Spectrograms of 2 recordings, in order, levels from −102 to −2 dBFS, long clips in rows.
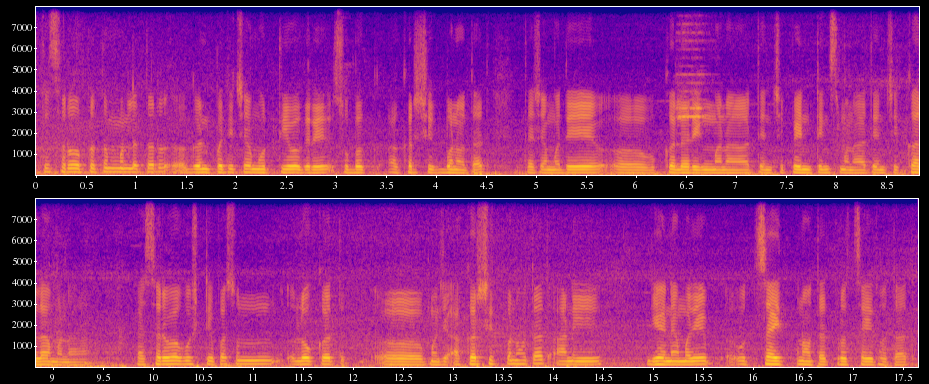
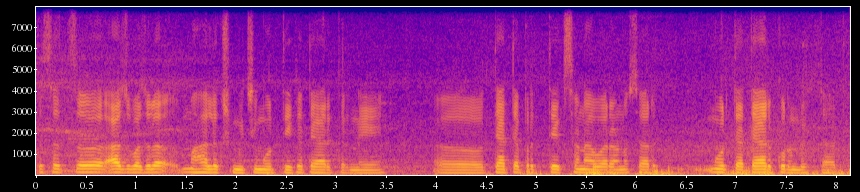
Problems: constant background noise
